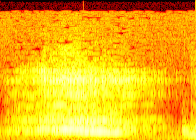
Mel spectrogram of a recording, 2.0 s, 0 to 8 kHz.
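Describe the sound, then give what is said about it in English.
A lion's deep roar swells and rumbles for nearly two seconds, loud and low-pitched, then another roar begins just as it fades. The lions are about 15 feet away. “Oh, here come the lions.”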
